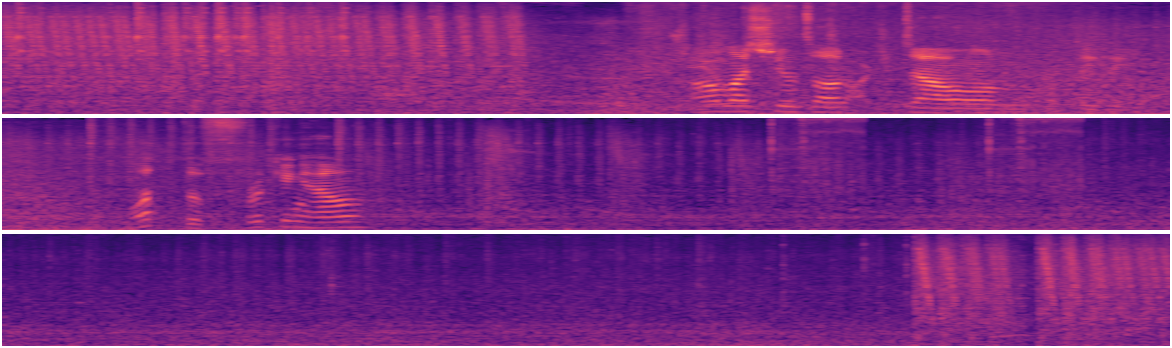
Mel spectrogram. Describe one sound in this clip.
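A spaceship engine hums low and steadily.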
